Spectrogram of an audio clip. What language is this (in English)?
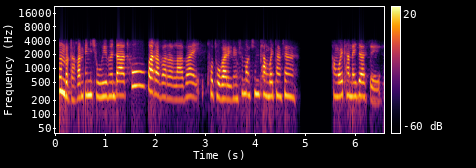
Bodo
